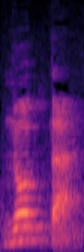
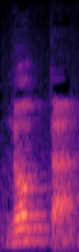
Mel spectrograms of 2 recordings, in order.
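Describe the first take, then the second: Both takes have the same delivery.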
